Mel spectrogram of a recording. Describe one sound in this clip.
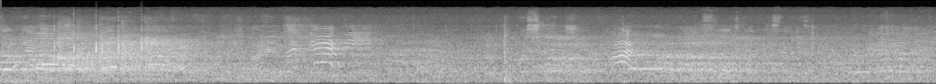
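A crowd chatters and calls out in a large echoing hall.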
